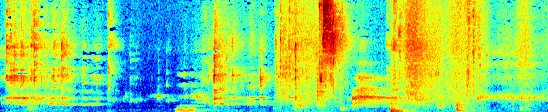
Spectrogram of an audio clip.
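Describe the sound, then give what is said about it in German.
Glasses clink together a few times in a toast, bright chimes with some clattering, while voices murmur in the background. “Zum Wohl. Cheers. Susanne, cheers.”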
